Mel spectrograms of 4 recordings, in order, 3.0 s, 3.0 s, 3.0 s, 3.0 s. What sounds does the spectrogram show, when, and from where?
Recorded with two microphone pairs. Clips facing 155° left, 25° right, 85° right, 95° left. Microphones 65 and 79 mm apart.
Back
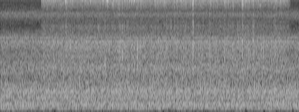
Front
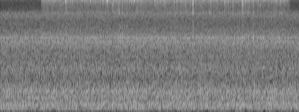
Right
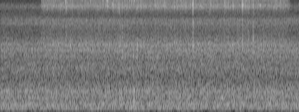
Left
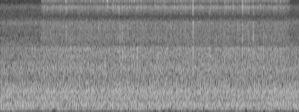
0.4 s frying: 125° left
